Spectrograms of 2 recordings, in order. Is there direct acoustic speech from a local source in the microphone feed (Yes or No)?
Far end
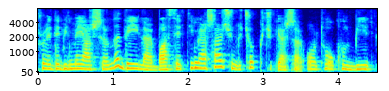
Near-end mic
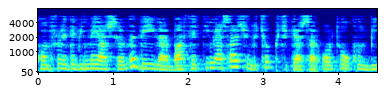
No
